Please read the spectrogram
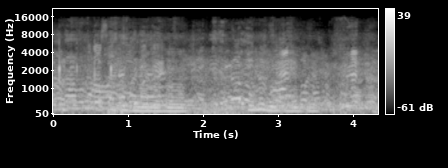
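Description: Several voices talking over one another: spectator chatter.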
